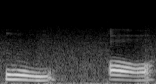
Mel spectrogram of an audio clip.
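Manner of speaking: ऊ and ओ held with rounded lips; rounded vowel demo. Shown as a demonstration. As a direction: round the lips and sound ऊ, then ओ. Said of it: "ये सब बोलने की time में थोड़ा सा गोलाकार फील कर रहे हैं". (होंठ गोल करके ऊ और ओ का उच्चारण)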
